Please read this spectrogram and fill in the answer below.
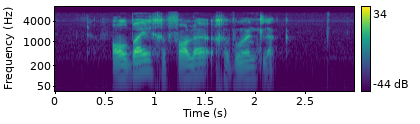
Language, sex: Afrikaans, male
